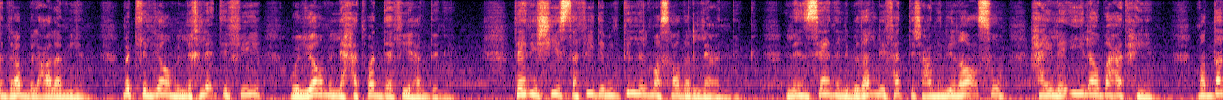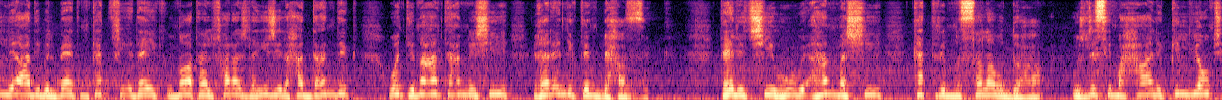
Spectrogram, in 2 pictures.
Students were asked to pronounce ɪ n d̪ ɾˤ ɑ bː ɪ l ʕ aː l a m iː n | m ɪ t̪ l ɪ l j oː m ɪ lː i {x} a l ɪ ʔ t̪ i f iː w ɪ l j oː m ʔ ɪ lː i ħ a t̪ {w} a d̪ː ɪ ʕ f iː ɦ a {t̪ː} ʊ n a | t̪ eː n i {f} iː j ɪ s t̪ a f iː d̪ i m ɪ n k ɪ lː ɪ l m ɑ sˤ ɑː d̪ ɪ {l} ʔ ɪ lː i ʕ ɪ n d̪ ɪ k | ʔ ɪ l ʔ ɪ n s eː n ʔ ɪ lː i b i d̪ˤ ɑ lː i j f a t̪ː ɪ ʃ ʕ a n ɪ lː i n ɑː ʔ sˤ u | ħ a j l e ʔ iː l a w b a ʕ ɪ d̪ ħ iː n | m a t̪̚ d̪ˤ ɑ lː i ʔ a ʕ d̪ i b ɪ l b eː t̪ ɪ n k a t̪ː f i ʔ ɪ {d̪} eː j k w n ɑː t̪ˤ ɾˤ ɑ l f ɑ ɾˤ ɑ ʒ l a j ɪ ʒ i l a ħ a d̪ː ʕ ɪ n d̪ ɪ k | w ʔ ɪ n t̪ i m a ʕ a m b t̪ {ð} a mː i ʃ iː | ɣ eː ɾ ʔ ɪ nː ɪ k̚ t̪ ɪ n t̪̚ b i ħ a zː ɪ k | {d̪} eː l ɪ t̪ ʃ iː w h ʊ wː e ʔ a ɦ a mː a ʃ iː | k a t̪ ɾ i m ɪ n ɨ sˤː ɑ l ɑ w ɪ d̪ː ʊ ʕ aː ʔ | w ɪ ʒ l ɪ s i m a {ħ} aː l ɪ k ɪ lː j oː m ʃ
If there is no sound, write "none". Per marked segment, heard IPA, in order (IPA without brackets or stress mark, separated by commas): x, w, d̪ː, ʃ, ɾ, d̪, ʕ, t̪, ħ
